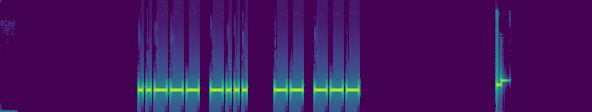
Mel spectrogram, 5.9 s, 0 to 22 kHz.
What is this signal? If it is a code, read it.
Morse code, heard as a keyed tone, about 32 wpm, 700 Hz. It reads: 2B MO
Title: Field Day Exchanges - 30wpm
